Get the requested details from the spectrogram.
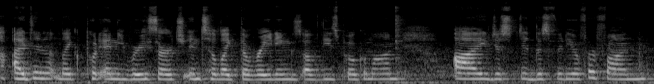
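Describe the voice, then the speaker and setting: Soft-spoken woman with a high pitch and monotone, flat intonation, plus audible room echo and noticeable background noise. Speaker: gaming YouTuber. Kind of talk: casual tier-list commentary. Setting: bathroom of a karate school. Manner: hesitant, many fillers.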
